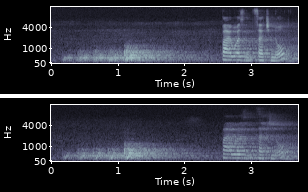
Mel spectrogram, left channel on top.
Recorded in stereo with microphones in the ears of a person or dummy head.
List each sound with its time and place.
0.2 s knocking: 15° right (ahead or behind), 4.5 m
2.6 s a woman speaking: 85° left, 0.8 m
